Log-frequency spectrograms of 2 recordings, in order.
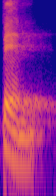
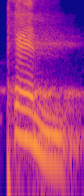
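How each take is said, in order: First: The p is said without a puff of air. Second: The p is said with a puff of air. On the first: The speaker calls it wrong. "not simply pen" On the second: The speaker calls it right. "it's a pen"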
